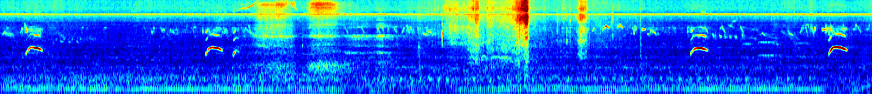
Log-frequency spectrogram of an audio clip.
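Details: Baby macaque Nui Simon crying out for a hug: short arched, tonal whimpers, each rising then falling, heard four times across the stretch with long pauses between, over a steady low hum and a few soft rustles.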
